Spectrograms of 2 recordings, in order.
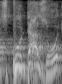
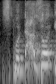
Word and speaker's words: spoudazo: It is imperative to note that Brother Paul used the same word spoudazo. If you are making notes, spoudazo is spelled as S P O U D A Z O.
